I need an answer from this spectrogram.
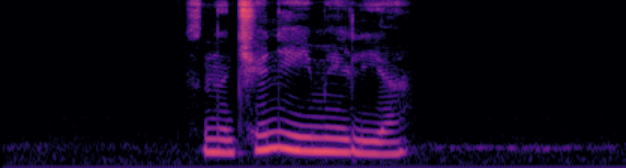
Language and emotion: Russian, neutral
